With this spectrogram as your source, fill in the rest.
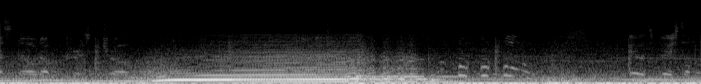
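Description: BMW G81 M3 with a custom exhaust, Stage 2 tuned, idles then revs up and holds a loud, steady high-rpm drone for a couple of seconds before dropping back, close up, with brief talk around it.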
